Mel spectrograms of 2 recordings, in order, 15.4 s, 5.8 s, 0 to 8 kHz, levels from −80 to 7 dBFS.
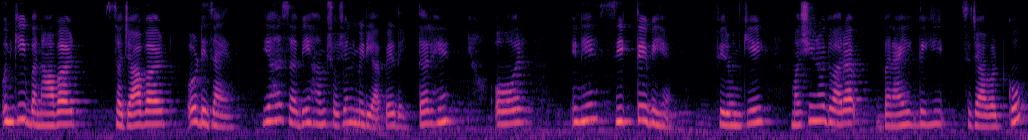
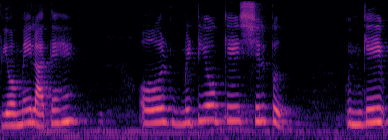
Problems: constant background noise, continuous background conversations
